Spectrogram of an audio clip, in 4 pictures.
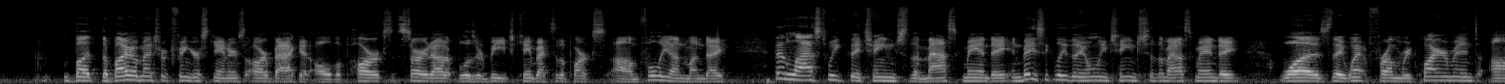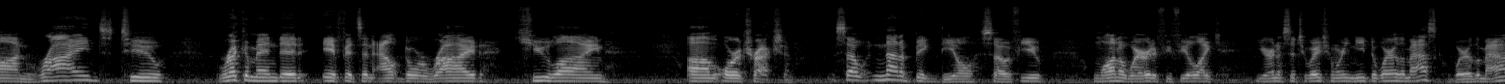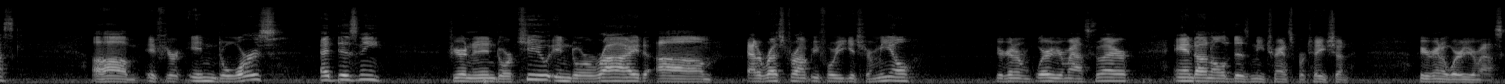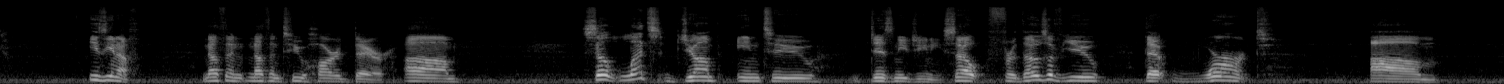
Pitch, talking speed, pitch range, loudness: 145 Hz, 155 wpm, 110-160 Hz, -31 LUFS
